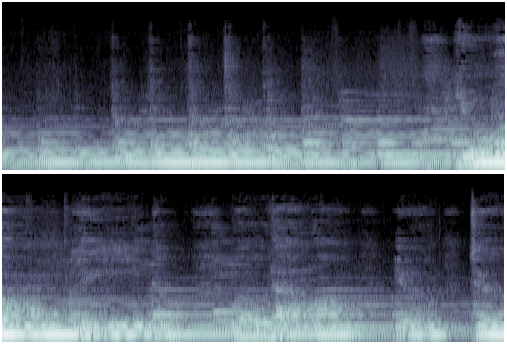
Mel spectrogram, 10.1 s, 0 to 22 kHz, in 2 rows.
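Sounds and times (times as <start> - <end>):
electric guitar sustained notes: 0.0 - 10.0
keyboard sustained notes: 0.0 - 10.0.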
